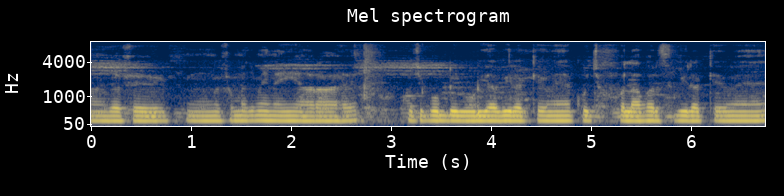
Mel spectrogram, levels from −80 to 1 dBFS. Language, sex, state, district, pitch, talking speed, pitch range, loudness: Hindi, male, Haryana, Rohtak, 130 Hz, 175 wpm, 125-130 Hz, -16 LUFS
